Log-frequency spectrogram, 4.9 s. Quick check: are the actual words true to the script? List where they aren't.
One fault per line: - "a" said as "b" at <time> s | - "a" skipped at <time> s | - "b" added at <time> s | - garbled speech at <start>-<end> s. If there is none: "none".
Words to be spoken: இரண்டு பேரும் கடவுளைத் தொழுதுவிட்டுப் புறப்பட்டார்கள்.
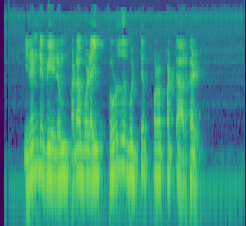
none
